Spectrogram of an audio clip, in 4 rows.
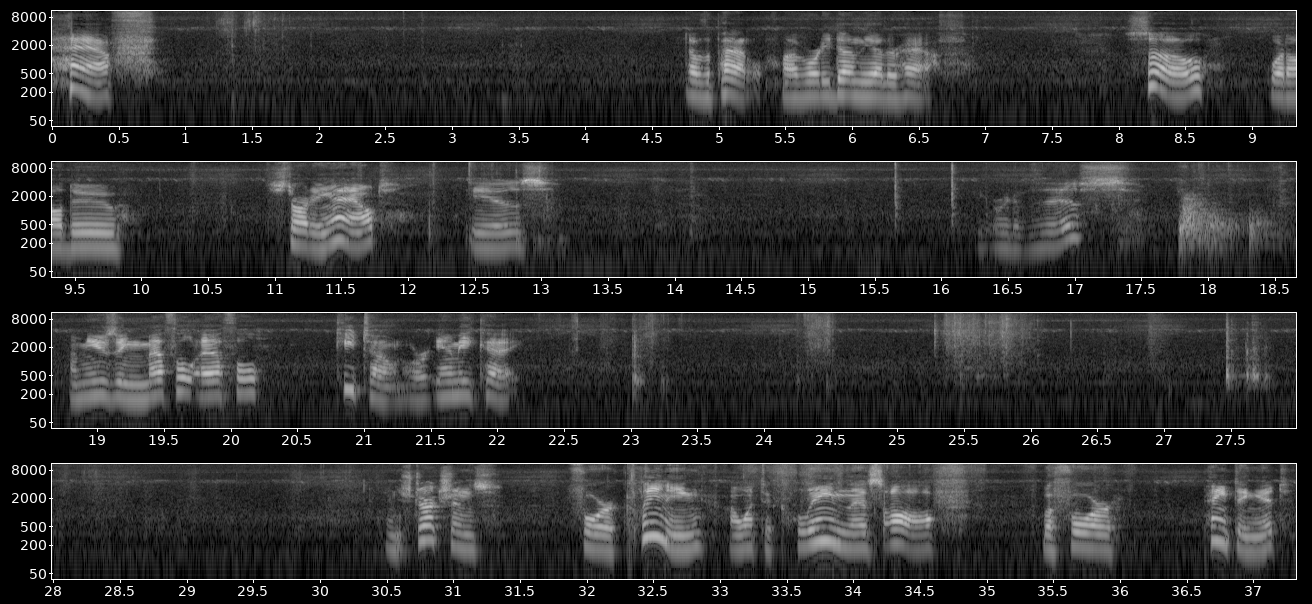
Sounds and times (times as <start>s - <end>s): Speech: 0.0s - 0.8s, 4.8s - 6.9s, 8.1s - 9.9s, 11.0s - 13.2s, 16.3s - 17.5s, 18.8s - 22.2s, 30.5s - 36.0s, 36.6s - 37.3s.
